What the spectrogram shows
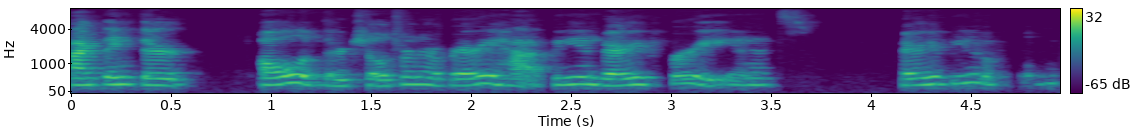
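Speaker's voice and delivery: crying through the words, voice breaking. Sharing a personal perspective in conversation, the speaker is crying. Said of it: "Sorry to cry".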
